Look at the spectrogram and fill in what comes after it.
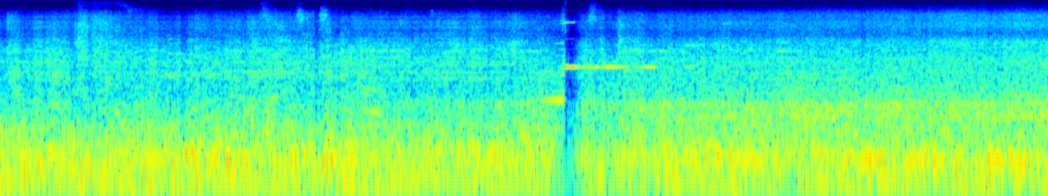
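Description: Indian Railways express train coaches running along a station platform, heard from an open coach door: a steady rumble of wheels on the rails. About seven seconds in, a sharp click and a brief high tone.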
